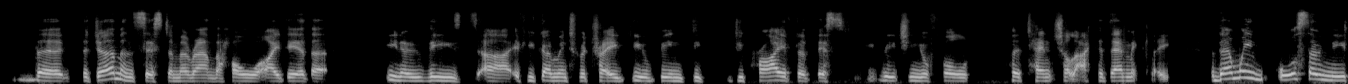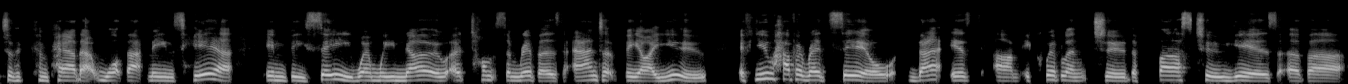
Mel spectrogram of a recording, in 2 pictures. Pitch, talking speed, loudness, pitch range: 180 Hz, 155 wpm, -23 LUFS, 165-205 Hz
